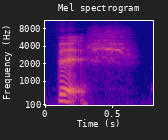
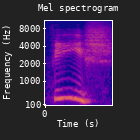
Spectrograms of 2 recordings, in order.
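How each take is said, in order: First: It is said with a short 'i' vowel, like 'fish'. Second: It is said with a long 'ee' vowel, like 'feesh'. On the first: The speaker calls it wrong. "not fish" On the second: The speaker calls it right. "it's fiche"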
